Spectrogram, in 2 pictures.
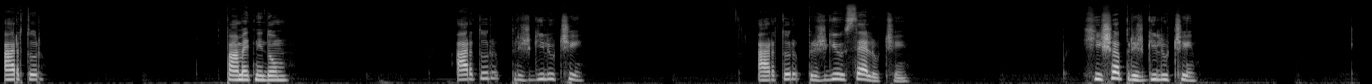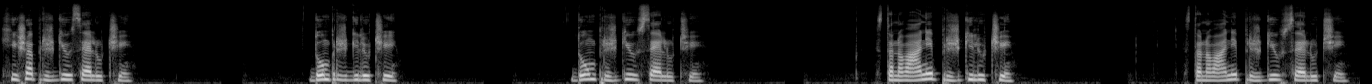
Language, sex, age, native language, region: Slovenian, female, 30-49, Slovenian, Central Slovenia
